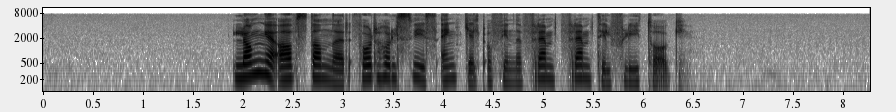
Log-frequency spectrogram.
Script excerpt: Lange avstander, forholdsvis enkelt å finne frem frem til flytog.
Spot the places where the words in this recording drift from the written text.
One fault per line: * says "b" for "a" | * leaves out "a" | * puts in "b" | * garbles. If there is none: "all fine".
all fine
